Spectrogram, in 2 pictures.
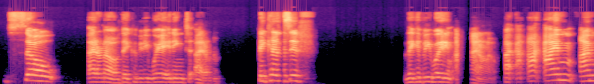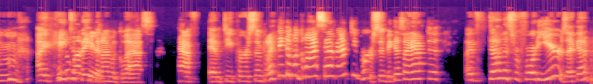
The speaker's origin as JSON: {"language": "English", "country": "Ireland", "said": "I'm Irish, so everything's bad."}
